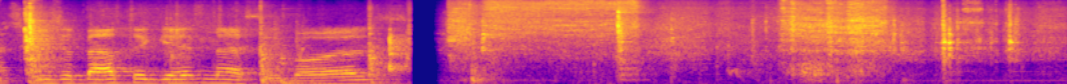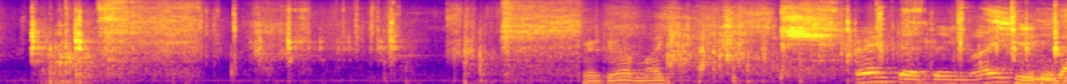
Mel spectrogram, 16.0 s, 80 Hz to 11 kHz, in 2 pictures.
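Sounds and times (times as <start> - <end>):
rustling and scraping of tools: 4.5 - 16.0.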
